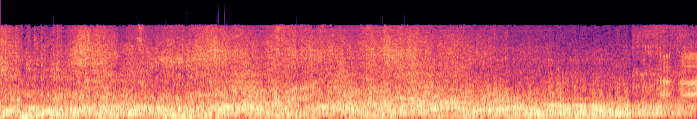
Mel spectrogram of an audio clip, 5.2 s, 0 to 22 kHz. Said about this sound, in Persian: خب اینجا چی داری؟ موتور توین توربوی 327 اینچ مکعب شوی V8.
